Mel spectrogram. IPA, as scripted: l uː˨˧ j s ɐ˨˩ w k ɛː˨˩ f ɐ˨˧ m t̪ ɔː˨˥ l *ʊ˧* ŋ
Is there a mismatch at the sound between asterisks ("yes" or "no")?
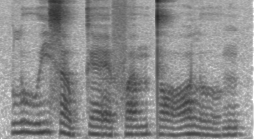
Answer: yes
